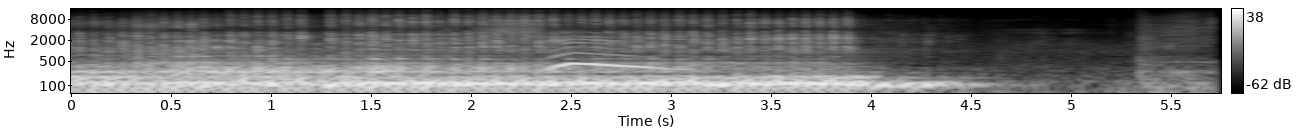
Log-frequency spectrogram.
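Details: Car: blips rise and fall with a choppy, uneven popping beat through the revs, like a miss, then drop to idle; stock injector swap planned to rule out the misfire.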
